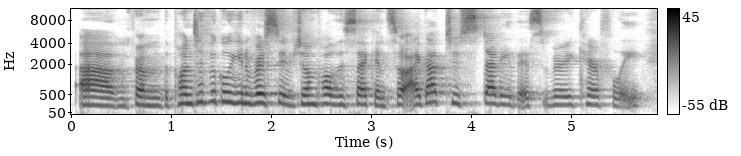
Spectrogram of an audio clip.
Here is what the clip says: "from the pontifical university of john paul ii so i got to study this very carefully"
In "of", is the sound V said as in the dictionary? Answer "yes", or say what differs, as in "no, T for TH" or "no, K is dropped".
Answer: yes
